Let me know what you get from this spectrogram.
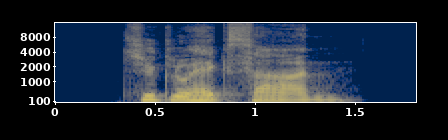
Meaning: cyclohexane
- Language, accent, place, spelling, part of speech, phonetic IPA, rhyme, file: German, Germany, Berlin, Cyclohexan, noun, [ˌt͡syklohɛˈksaːn], -aːn, De-Cyclohexan.ogg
